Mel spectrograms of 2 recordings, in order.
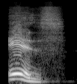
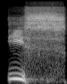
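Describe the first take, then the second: First: The word ends with a buzzing z sound. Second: The word ends with a hissing s sound. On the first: The speaker calls it right. "tem som de Z" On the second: The speaker calls it wrong. "Is com som de S"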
